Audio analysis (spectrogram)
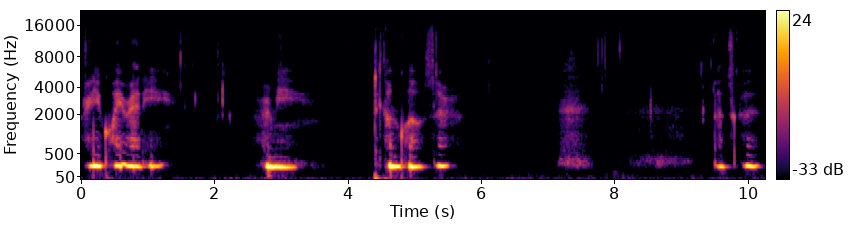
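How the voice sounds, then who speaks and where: A woman voicing a vain, seductive female vampire in a gentle, coaxing, breathy whisper for an ASMR roleplay. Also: a little high, exaggerated voice. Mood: soothing, inviting. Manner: slow, gentle, coaxing, with lingering pauses.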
